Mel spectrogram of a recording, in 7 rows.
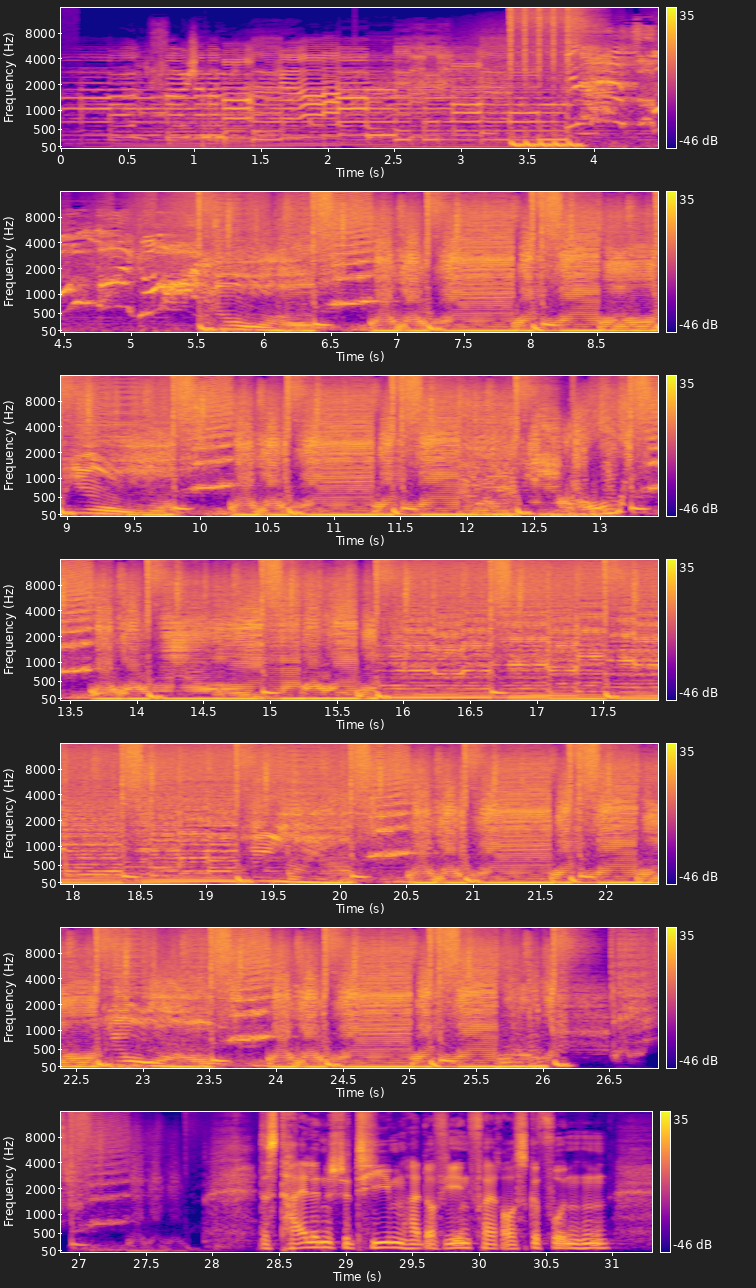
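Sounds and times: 
speech: 1.0s - 4.2s, 28.5s - 31.2s
loud electronic dance track with heavy bass and gritty synth stabs: 2.4s - 4.5s, 5.4s - 27.9s.

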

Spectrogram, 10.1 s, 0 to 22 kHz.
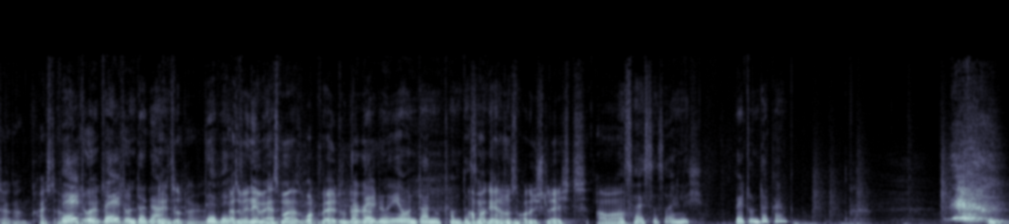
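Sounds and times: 
speech: 0.0s - 8.6s, 9.5s - 10.0s
loud sneeze: 9.4s - 10.0s.

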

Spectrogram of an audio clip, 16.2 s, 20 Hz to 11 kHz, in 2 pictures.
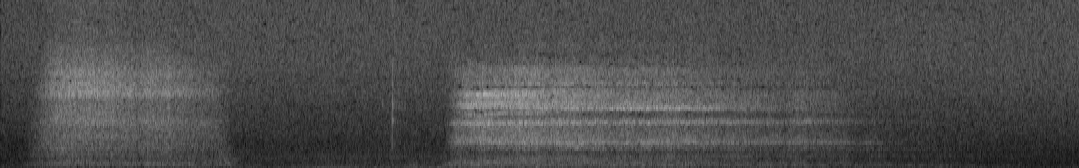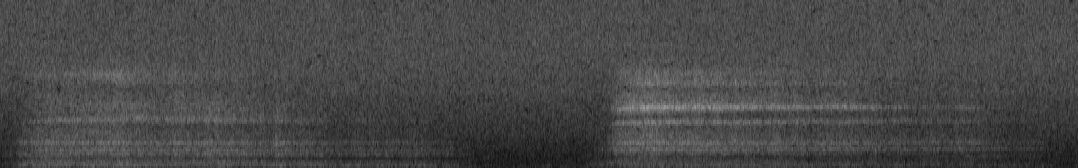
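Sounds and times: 
slow deep belly breathing during a relaxation exercise: 0.2s - 1.8s, 3.3s - 7.4s, 8.1s - 11.7s, 12.6s - 16.1s.

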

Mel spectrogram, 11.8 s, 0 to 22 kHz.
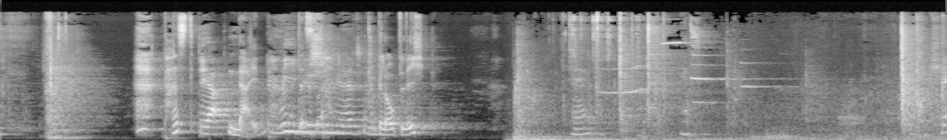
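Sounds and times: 
speech: 2.2s - 5.4s
lock mechanism rattling knock: 6.6s - 11.8s
key turning in the lock of an old villa door: 6.9s - 9.7s.

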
